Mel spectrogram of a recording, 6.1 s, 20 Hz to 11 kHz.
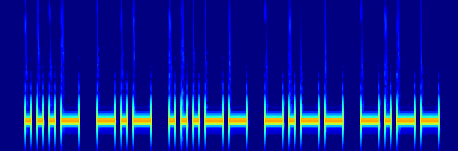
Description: Morse code, heard as a keyed tone, about 15 wpm, 700 Hz. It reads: VK3YY
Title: DXCC-100 Call Signs - 5 Characters - 15wpm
